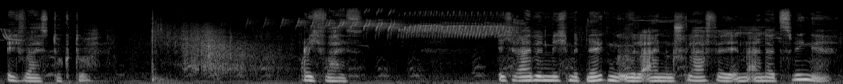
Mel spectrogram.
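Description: A woman's voice: on the low side, fairly even intonation, slow, long pauses, warm tone. An actress playing a fearful old woman in a radio drama, talking in an anxious, plaintive way. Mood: troubled. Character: troubled, fearful old woman confiding in her doctor.

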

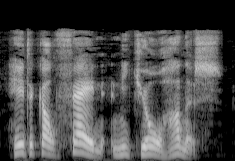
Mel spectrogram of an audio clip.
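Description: An actress playing a sharp-minded, pedantic court clerk in a radio play, precise, analytical and assured. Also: female voice, on the low side, animated, slow, breathy edge, heavily acted. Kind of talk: 1980s Dutch radio play acting.

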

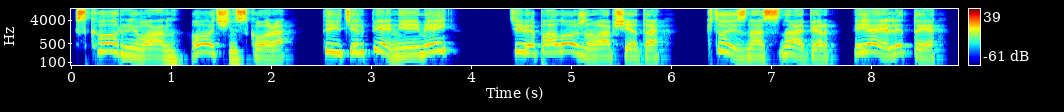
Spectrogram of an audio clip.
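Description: Man putting on a high-voiced bossy old granny. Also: animated, measured pace. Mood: scolding. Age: older. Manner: folksy, mocking, scolding. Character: sly bossy old granny from hell, grumpy and secretive.

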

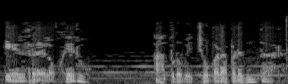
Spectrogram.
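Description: A man's voice: extremely low pitch, big pitch swings, normal speed, vocal fry. A man narrating a radio novel in a dramatic, scripted storytelling style. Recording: muffled radio production with music underneath.

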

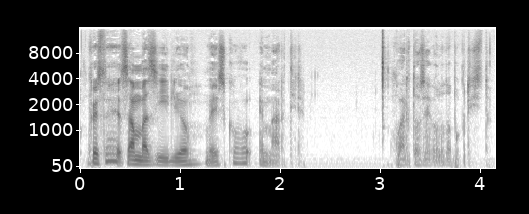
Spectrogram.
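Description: A man's voice: sits low, expressive, brisk, vocal fry, warm tone, husky. A man narrating a theatrical monologue in a colloquial, dramatic way with emphatic asides. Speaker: narrator and solo storyteller. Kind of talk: theatrical monologue, conversational storytelling.

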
